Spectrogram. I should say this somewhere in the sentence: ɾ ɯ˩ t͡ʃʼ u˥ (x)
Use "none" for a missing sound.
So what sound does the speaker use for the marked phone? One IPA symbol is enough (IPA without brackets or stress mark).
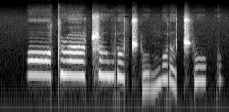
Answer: k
